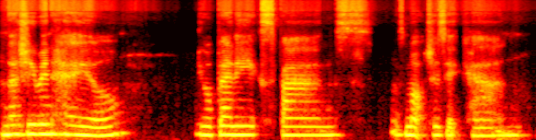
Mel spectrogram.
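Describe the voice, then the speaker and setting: A woman leading a guided relaxation in a soothing, gentle manner with long, unhurried pauses. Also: a little high, monotone, low-quality recording. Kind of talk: guided relaxation, meditation narration.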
